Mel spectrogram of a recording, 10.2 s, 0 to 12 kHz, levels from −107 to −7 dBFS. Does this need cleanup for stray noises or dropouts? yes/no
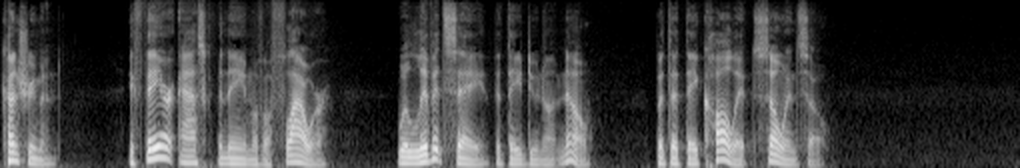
no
